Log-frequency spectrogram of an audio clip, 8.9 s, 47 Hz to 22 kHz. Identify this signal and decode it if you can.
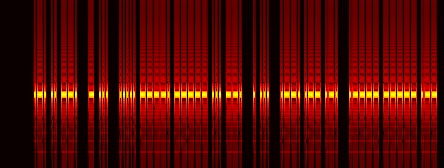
Morse code, heard as a keyed tone, about 36 wpm, 700 Hz. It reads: RIG TS 590SG ES PWR 10W
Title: Practice QSO - Exchange 2 - Info - 35wpm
